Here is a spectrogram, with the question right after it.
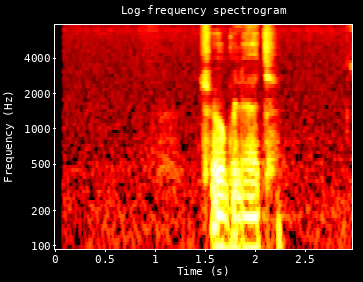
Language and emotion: Russian, neutral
